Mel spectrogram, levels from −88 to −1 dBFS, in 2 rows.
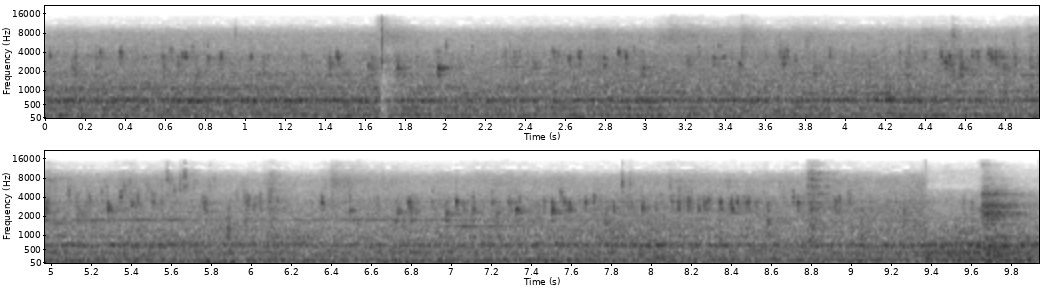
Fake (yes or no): no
